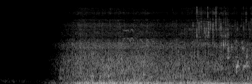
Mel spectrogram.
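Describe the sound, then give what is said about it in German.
Water splashes and laps steadily after a brief silent start, oars dipping quietly through a calm water channel in the marshes of southern Iraq, a soft continuous wash of watery sound with no voices. “Nur das leise Plätschern der Ruder im Wasser ist zu hören.”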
